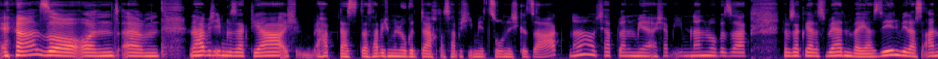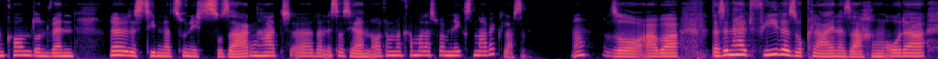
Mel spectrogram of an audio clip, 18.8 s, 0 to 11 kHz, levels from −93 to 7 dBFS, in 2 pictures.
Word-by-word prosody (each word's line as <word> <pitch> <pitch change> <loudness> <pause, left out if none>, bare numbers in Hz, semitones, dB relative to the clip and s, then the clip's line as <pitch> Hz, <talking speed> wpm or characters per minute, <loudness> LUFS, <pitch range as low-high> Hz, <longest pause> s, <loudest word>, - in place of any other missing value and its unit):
Ja, 235 +3 +7
so 225 -2 +6 0.3
und, 195 +1 +2
ähm, 185 -1 +2 0.3
dann 215 +1 +5
habe 230 - +5
ich 225 - -1
eben 225 - +2
gesagt: 195 -3 0
„Ja, 205 +3 +4
ich 205 - -7
habe 180 +4 -3
das“ 155 -2 0
Das 165 -2 -1
habe 170 - +1
ich 175 - 0
mir 175 - +3
nur 165 - +1
gedacht, 155 -2 -2
das - - -6
habe 155 0 -5
ich - - -11
ihm 155 - -4
jetzt 150 - -7
so 155 -1 -4
nicht 145 -3 -4
gesagt, 145 +2 -6
ne? 255 +6 -2
Ich 220 -2 -14
habe 205 - -5
dann 195 -1 -3
mir 190 -1 -1
ich 175 - -9
habe 195 - -14
ihm 195 +1 -10
dann 205 +1 0
nur 205 -1 -1
gesagt 195 -1 -5
ich - - -12
habe - - -45
gesagt: 200 +1 -1
„Ja, 195 - +3
das 185 -1 -4
werden 200 0 +2
wir 165 - +2
ja 155 +1 0
sehen, 230 +8 +4
wie 215 - +4
das 175 -5 0
ankommt 210 +3 -1
und 185 -2 -1
wenn, 185 0 +1 0.3
ne, 235 0 +4
das 190 -3 +2
Team 190 -2 0
dazu 175 +2 0
nichts 175 -2 +2
zu 170 - +2
sagen 170 +5 +1
hat, 200 0 -1
äh, 180 0 -5
dann 180 0 -5
ist 195 - -1
das 190 -2 -1
ja 160 -3 0
in 160 - -2
Ordnung, 220 +4 -2
dann 225 - -1
kann 225 0 -4
man 230 - -2
das 225 -1 -5
beim 225 -2 -2
nächsten 220 +1 -2
Mal 230 0 -1
weglassen“, 290 +1 -8 0.4
ne? 235 +4 -4 0.2
So, 165 -5 -3
aber 170 +2 +1 0.3
das 200 +2 +1
sind 255 +1 +6
halt 260 -2 +4
viele 260 +1 +3
so 195 -2 0
kleine 165 -2 -1
Sachen 155 +2 -2
oder, 180 0 0
195 Hz, 275 wpm, -26 LUFS, 170-215 Hz, 0.4 s, Ja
